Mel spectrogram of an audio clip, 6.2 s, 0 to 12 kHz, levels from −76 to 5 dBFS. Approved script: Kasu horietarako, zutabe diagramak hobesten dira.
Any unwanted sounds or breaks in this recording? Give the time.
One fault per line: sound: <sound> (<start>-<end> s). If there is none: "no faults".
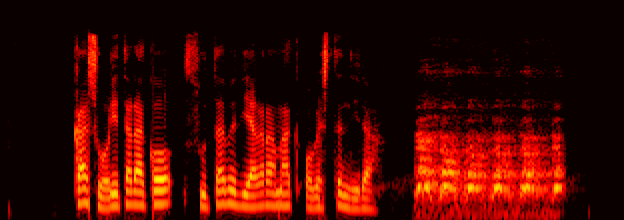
sound: bark (4.1-5.7 s)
